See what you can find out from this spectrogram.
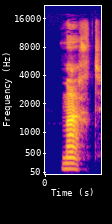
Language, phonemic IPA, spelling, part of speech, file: Dutch, /maxt/, Maagd, proper noun / noun, Nl-Maagd.ogg
- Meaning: Virgo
